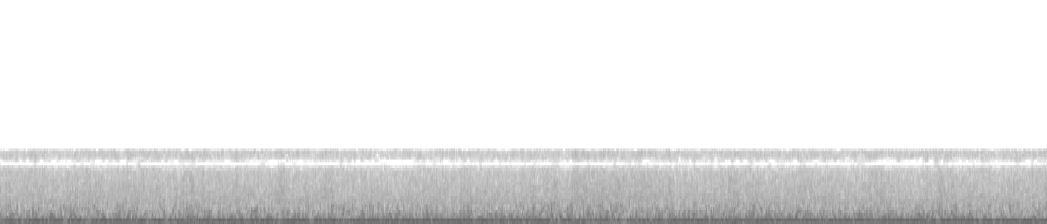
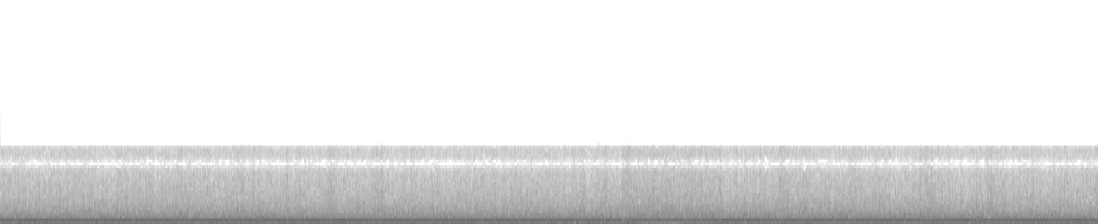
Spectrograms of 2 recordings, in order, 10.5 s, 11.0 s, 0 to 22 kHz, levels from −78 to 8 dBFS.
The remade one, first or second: first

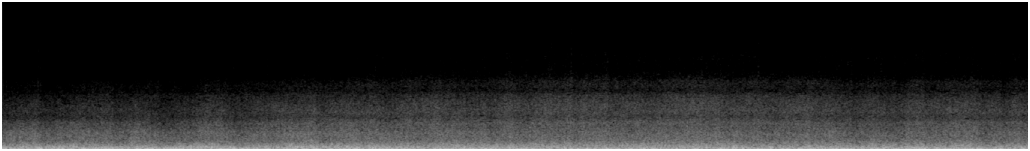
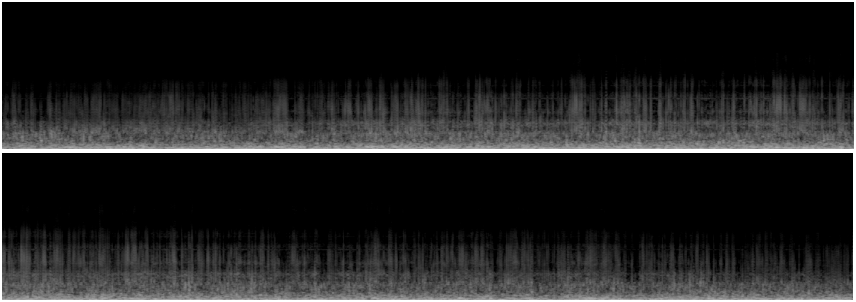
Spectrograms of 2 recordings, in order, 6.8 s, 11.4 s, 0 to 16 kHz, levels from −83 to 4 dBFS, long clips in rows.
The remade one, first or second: second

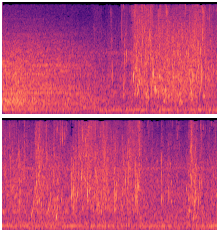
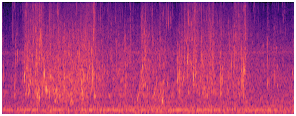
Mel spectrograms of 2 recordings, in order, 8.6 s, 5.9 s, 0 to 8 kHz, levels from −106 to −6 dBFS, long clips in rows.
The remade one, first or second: first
